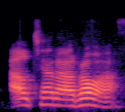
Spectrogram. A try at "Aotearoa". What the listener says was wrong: I think you add a syllable. I think that's what's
